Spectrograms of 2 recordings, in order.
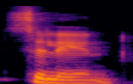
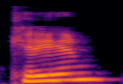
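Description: First: Cillian said with a soft S and a lower voice; trying the name. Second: Cillian said with a hard K, rising; trying the name. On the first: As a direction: Cillian as SIL-ee-an, tentative. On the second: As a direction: Cillian as KIL-ee-an, questioning. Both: Shown as a demonstration. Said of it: "Cillian Murphy".

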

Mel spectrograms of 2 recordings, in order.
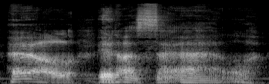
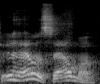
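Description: First: Very slow, stretched Hell in a Cell; slow, hammed-up match billing; drawn-out announcement. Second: Higher, put-on Scottish voice; quick Scottish impression; mock Scottish accent. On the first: Shown as a demonstration. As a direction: draw each word right out for drama. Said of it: "He didn't say it like that". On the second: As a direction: imitate a Scotsman, pitched up. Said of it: "he said it in Scottish".

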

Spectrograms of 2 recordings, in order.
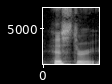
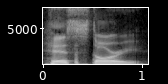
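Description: First: Said in the usual way. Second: "His story" drawn out slowly as two separate words; split wordplay. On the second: Shown as a demonstration. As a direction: stretch "His story", parting "His" from "story".

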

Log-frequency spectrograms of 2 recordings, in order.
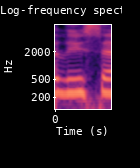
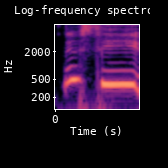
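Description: First: LUCY ending in an "eh"; "Lucy" with a loose last vowel; open ending. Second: LUCY higher, ending in "ee"; high "Lucy" with a clear final "ee". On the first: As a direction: say "Lucy" as "Loo-seh". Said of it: "No, I say Lucy". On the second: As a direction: say "Lucy" as "Loo-see", pitched up. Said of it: "and then, like". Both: Shown as a demonstration.

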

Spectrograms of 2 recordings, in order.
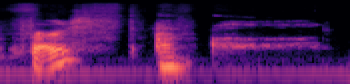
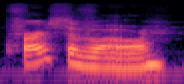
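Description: First: Slow, breathy secret whisper of "first of all". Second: Said in the usual way. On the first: Shown as a demonstration. Repeats opener secretively.

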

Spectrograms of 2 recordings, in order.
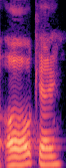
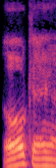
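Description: First: Dismissive oh okay. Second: A curt, uninterested "Oh, okay."; dismissive oh okay. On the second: Shutting down a disrespectful person, a curt brush-off. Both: Shown as a demonstration. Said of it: "the simple".

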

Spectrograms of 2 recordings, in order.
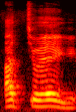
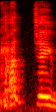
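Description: First: "Atchweng" with no H and a w glide; correct name pronunciation. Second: "Hatching" with an H and no w glide; wrong name pronunciation. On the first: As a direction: say "Atchweng" firmly, ending in "chweng". ("Atchweng" na walang H, may "chweng" sa dulo) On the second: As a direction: say "Hatching", the mistaken form of Atchweng. ("Hatching" na may H at walang tunog na w) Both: Shown as a demonstration. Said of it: "wag Hatching".

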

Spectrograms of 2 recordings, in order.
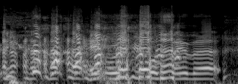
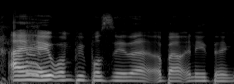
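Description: First: Laughing through it, slowed down. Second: Said in the usual way. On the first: Real, not acted. Friend mocking a cliché, laughing. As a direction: giggle while saying it, drawn out.

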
